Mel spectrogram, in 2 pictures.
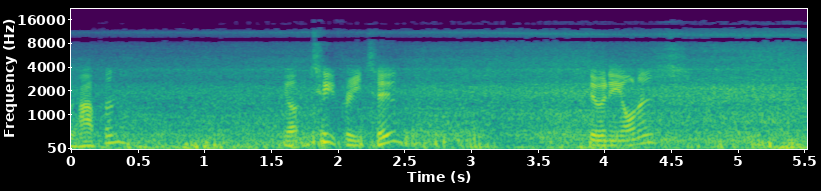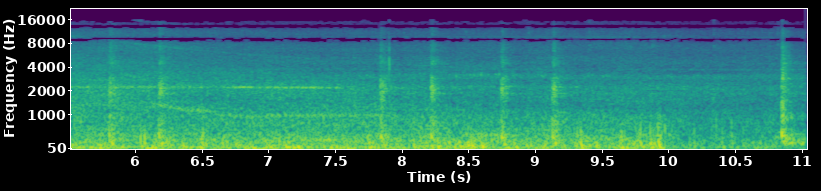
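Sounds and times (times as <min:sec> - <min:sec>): train rumbling past: 0:00.0 - 0:11.0
wheels clicking over rail joints: 0:04.8 - 0:06.4, 0:07.8 - 0:11.0.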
